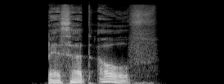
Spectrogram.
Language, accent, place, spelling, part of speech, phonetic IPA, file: German, Germany, Berlin, bessert auf, verb, [ˌbɛsɐt ˈaʊ̯f], De-bessert auf.ogg
- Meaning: inflection of aufbessern: 1. third-person singular present 2. second-person plural present 3. plural imperative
